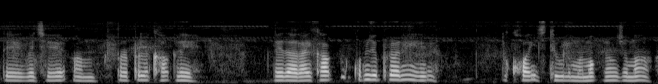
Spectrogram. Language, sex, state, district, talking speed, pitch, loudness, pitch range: Wancho, female, Arunachal Pradesh, Longding, 165 wpm, 190 Hz, -21 LUFS, 185-200 Hz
